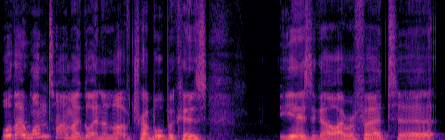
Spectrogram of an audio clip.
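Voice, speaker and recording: A man's voice: on the high side, animated, a little fast. A British man speaking as a podcast guest in casual comedic chat, joking and sweary in an irreverent way. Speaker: podcast guest, online cook.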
